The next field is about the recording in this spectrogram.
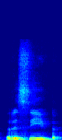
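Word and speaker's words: receipt: है रिसी ये है पी का साउंड नहीं है इसमें यहां पे ये जो पी है यह साइलेंट है रिसीप्ट है ना तो रिसीव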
